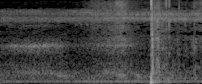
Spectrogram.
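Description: Faint, steady high-pitched chirring of insects such as crickets, with one sharp click about one and a half seconds in.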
